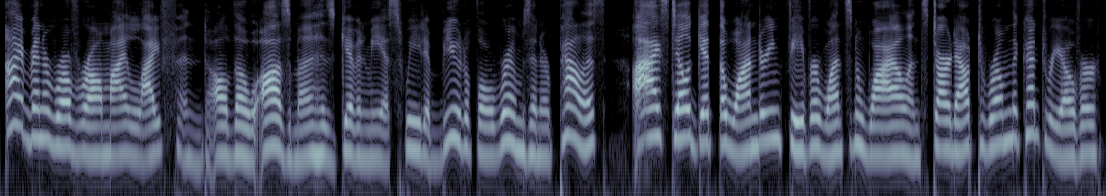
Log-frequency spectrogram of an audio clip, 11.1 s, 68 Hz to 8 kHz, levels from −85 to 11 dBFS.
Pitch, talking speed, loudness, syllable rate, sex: 215 Hz, 210 wpm, -22 LUFS, 5.3 syllables/s, female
